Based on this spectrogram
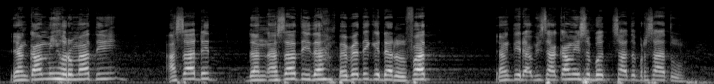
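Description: This man's voice is high-pitched, with fairly even intonation, and he speaks at a moderate pace. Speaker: event MC. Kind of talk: formal event announcements. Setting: stage with audience. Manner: formal. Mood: formal, respectful. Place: stage. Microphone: handheld.

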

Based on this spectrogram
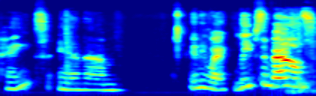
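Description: Speaking at a very slow pace, a woman has a fairly high pitch and a bright, sharp tone, with light background noise behind her. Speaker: painting artist and channel host. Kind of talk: live-stream painting show with giveaway. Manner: chatty, warm. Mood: cheerful, festive. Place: studio.

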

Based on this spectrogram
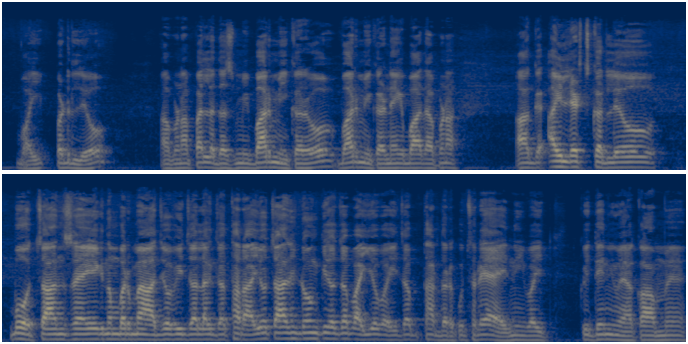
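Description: Flat and monotone in intonation, a man talks at a moderate pace. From Haryana, Panipat; Haryana. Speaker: vlogger. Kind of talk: Q&A vlog. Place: home room. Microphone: phone near.

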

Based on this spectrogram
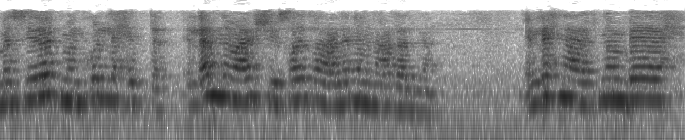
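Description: With an Egyptian accent, a woman speaks at a high pitch amid light background noise and audible room echo. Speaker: protest organizer. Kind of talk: eyewitness account. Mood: earnest, proud, emotional. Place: home room. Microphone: webcam.

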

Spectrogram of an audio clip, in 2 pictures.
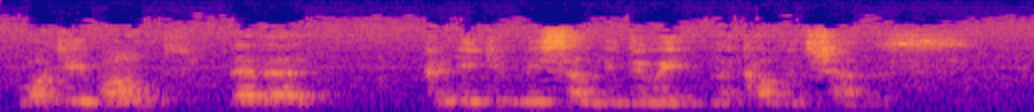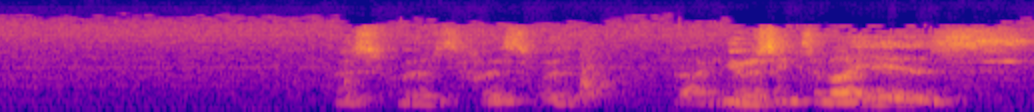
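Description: A man with a British accent talks at a high pitch with very wide pitch swings, a fairly slow pace and long, frequent pauses, with audible room echo and light background noise. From United Kingdom. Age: 80s+. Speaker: rabbi, former army chaplain; rabbi. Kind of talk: personal recollection. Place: home room. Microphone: camera far.

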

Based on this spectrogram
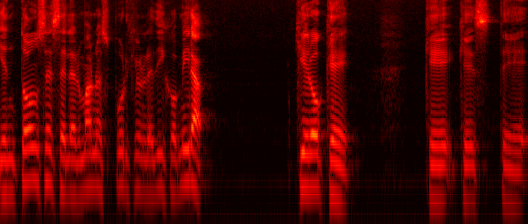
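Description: A man speaks fairly slowly with long, frequent pauses. His pitch varies in an ordinary way, and the background is quiet. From Mexico, Tampico area; Mexico. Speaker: pastor. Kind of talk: sermon. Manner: halting, repeats words. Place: church.

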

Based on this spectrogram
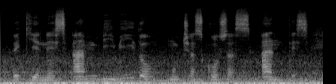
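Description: Loud background noise surrounds a man whose voice is recorded dry, with no echo. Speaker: interviewee. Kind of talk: interview answer. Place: car.

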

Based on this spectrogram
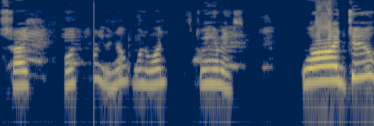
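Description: The pace is fairly slow, with long, frequent pauses, big swings in loudness and ordinary pitch variation. The tone is bright and sharp, with a dry sound with no echo and a quiet background. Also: woman, high pitch for a woman. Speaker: wiffle ball league organizer and commentator. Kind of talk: sports commentary. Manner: casual, joking, excitable and a bit scattered. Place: open country. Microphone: phone near.

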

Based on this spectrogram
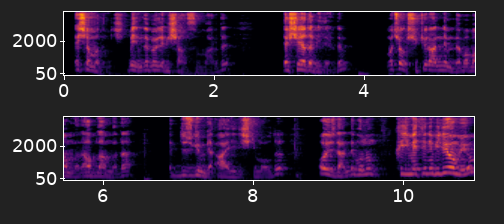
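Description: A man's fairly high voice carries vocal fry, very wide pitch swings, and an animated tone. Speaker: streamer. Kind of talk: casual chat.

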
